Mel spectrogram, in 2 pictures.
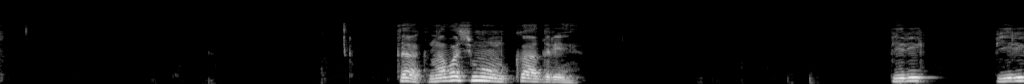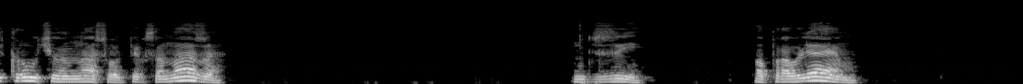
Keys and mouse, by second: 6.8-8.1 drag, 8.8 r, 15.1 click, 15.9 g, 18.3-19.3 drag.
